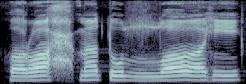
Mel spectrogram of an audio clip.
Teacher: لفظ اللہ کو بھی موٹا پڑھا جائے گا، لفظ اللہ سے پہلے پیش آ رہی ہے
